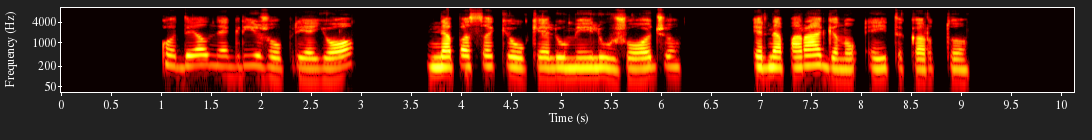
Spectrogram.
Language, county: Lithuanian, Šiauliai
